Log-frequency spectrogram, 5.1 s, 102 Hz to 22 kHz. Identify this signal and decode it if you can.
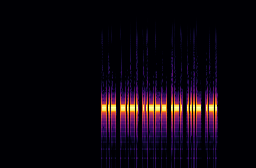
Morse code, heard as a keyed tone, about 38 wpm, 700 Hz. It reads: KC2RVR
